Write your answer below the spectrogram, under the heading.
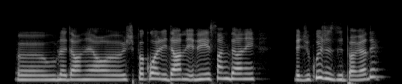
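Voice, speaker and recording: A woman speaks at a fairly high pitch. Her tone is animated. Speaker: live streamer. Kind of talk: casual chat reading live chat. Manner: animated, halting.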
